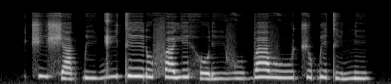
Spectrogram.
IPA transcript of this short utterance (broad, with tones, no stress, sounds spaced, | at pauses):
t͡ʃ i˦ ʃ a˨ k͡p i˨ ɡ i˦ t eː˦ ɾ ʊ˦ f a˦ j e˦ h o˨ ɾ iː˨ v u˨ b a˦ v uː˦ t͡ʃ ʊ˦ ɓ ɪ˦ t i˨ n ĩ˦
